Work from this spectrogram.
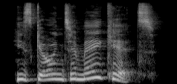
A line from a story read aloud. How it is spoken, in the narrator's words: the people cried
